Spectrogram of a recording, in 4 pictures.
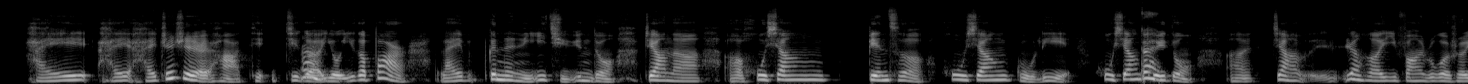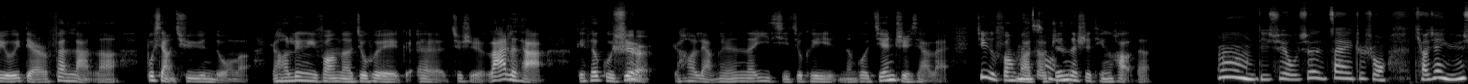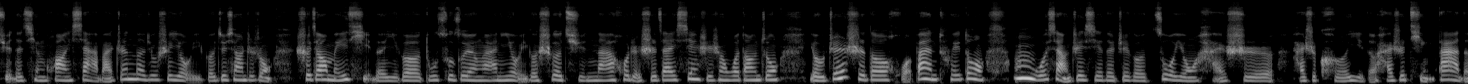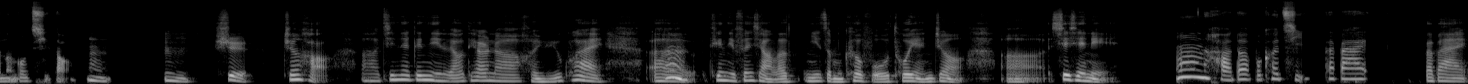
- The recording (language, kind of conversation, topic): Chinese, podcast, 学习时如何克服拖延症？
- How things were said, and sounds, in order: none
